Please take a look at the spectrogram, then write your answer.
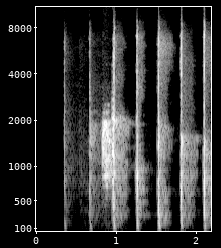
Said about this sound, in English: Can you hear me? Can you hear me clapping? I, I sure can.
